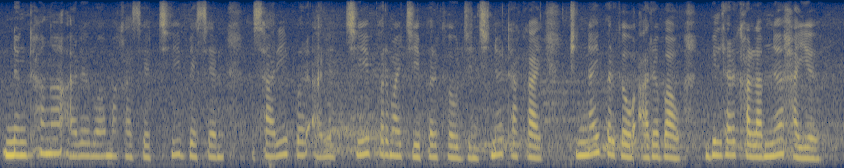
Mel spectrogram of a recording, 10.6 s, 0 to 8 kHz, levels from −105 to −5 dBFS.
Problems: constant background noise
